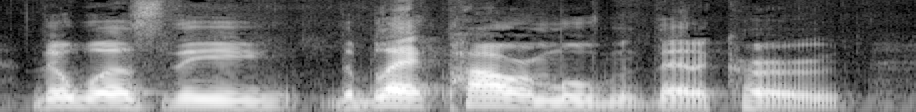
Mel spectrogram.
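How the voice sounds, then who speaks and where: Speaking at a fairly quick pace, a man with an American accent uses a plain, everyday voice, a fairly high pitch and lively intonation. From Michigan, US. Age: 50s. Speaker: guest pastor. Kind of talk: sermon. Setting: church.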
